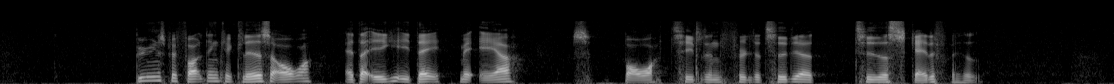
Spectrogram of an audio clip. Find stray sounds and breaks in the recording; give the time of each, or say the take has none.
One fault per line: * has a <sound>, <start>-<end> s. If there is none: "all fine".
all fine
